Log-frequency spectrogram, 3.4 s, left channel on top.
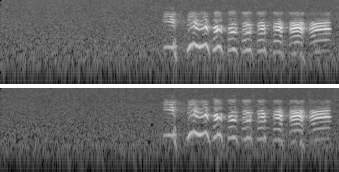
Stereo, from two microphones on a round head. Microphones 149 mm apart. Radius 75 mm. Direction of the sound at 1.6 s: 5° right (ahead or behind).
